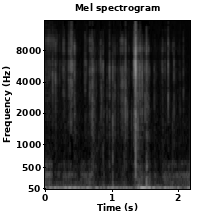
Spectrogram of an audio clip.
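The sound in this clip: Plastic wrapper tearing as a packaged item is opened: a steady run of crinkly rustling with one sharp, bright rip near the middle, then more crackling.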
